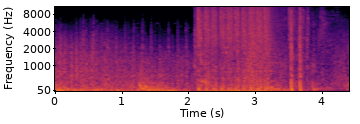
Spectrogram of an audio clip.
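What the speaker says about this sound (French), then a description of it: "Je me prends des balles de je ne sais où encore." Gunfire in the video game Apex Legends comes as a steady stream of rapid shots, with a few louder sharp bangs near the end, continuous and busy throughout.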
